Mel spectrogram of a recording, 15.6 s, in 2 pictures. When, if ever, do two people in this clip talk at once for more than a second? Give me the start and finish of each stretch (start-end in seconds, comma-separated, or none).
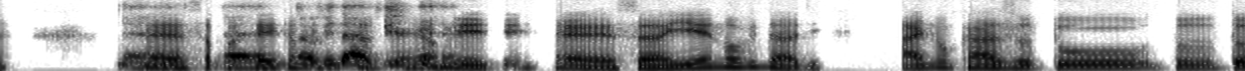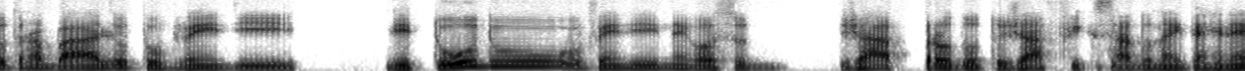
0.9-2.6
